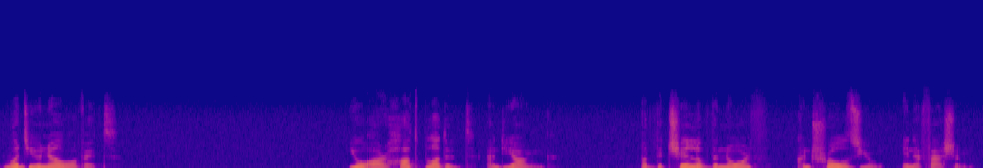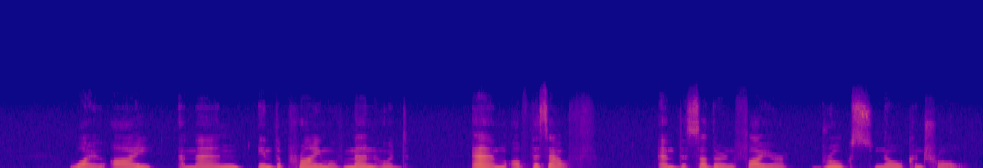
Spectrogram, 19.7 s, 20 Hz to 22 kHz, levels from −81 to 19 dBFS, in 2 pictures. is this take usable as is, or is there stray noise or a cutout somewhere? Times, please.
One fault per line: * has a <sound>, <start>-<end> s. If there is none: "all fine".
all fine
